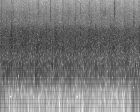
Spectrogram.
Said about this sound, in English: Yay! I should insert claps right now.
